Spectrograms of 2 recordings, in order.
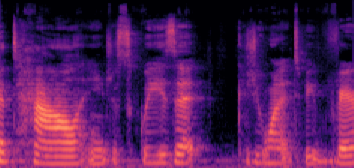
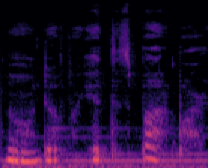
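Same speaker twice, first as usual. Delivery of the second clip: whispered worry, much softer; 17 dB quieter, faster than usual. Real, not acted. Whispering her doubt to viewers mid-blend. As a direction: whisper it, half to yourself. Focused, talking to self.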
